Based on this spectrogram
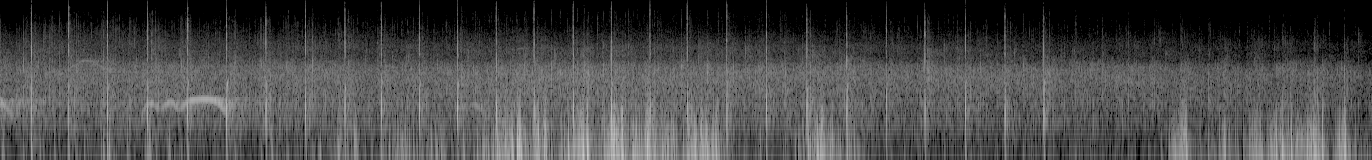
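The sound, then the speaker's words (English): A large audience claps steadily for veterans standing up around Veterans Day, a dense wash of applause with sharp individual claps standing out, sustained for the whole stretch and moderately loud. “We want to acknowledge you and give you a round of applause.”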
